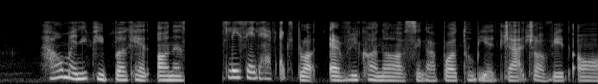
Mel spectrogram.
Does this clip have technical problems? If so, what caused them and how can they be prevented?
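Yes. A playback stall cuts the speech off mid-flow at 1.84 s, and the output stays silent until 2.23 s, a gap of about 0.39 s. The likely cause is the player running out of buffered data or its audio thread being blocked. On a waveform this is a flat line; on a spectrogram, a blank vertical band across all frequencies. A larger playback buffer and a high-priority audio thread that never waits on network or disk would prevent it.

Catch-up at higher speed follows from 2.23 s to 3.00 s. The player runs its backlog through a resampler at 1.5 times normal speed, so the speech is both faster and higher, by roughly seven semitones, before returning to normal. On a spectrogram the harmonics and formants shift upward and the syllables are compressed in time, then drop to normal height at 3.00 s. Dropping the backlog, or catching up with pitch-preserving time-stretching, would prevent it.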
